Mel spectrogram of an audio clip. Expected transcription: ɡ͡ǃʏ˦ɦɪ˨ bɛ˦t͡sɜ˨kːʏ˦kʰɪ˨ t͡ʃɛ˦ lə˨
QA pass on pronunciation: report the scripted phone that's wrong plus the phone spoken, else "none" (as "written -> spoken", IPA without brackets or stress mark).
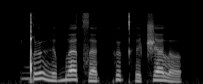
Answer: ɜ˨ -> ɛ˨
